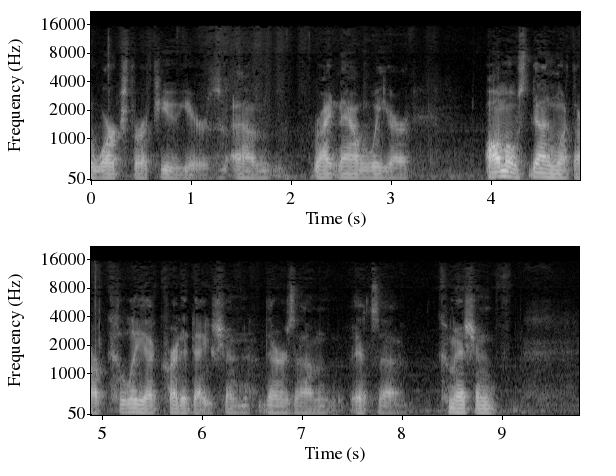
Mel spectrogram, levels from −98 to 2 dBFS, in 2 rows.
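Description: No technical faults can be heard anywhere in the recording. Nothing in the sound points to a dropout, a glitch or a break in the signal chain.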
